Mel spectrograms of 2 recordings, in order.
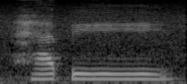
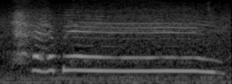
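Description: First: Said in the usual way. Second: High, crying wail of the word; hammed-up tearful squeal; mock happy wail. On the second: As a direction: cry it out like overjoyed tears. Repeats happy in a wailing cry.

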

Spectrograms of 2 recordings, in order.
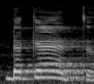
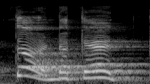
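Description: First: Said in the usual way. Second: Slow, sounded-out डकैत; slow blending. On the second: Shown as a demonstration. Teacher slowly joins letters into डकैत. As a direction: draw out डकैत as you join the letters. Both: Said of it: "कैसे पढ़ेंगे?".

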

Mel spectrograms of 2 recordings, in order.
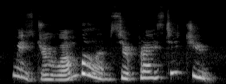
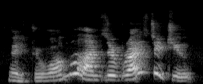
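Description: First: High, louder chiding parrot; talking parrot scolding its owner. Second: Parrot said loudly. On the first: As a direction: scold him like a prim parrot. Parrot speaks by his ear. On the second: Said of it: "the parrot said loudly". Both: Acted.

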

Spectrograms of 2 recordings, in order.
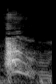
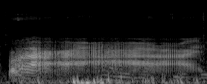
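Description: First: High, sharp wildcat snarl; high-pitched mock cougar cry; wild cougar growl. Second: Low, subdued creaky growl; long, low, softer mock growl; tame cougar growl. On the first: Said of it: "he wants somebody like". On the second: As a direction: imitate a tame cougar, pitched way down. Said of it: "but you more like".

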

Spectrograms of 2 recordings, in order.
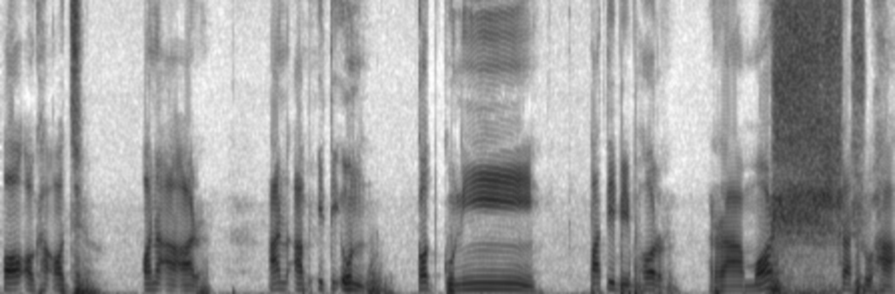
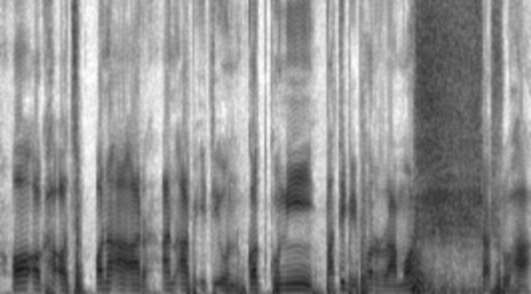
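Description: First: Slow, rhythmic recital of the prefix list. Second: Quicker rhythmic run through the prefix list; faster recital. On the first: Teacher chanting the prefix list slowly for students. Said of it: "আমি প্রথমে আস্তে আস্তে বলবো". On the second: Teacher repeating the prefix list faster for students. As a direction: rattle the prefixes off a bit faster, keeping the rhythm. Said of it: "এবার একটু দ্রুত বলবো". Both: Shown as a demonstration.

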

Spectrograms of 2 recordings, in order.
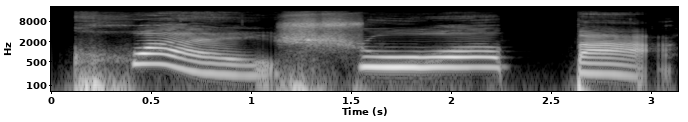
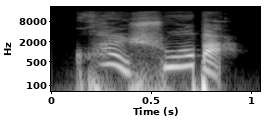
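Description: First: Loud, very slow, stretched syllables; slow syllable-by-syllable model. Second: Said in the usual way. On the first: Shown as a demonstration. Teacher models phrase for learners, slow and loud. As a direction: spell it out slowly and firmly, sound by sound.

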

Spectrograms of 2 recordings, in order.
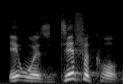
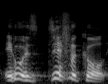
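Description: First: Said in the usual way. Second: "It was difficult" said again, a bit louder and firmer; insistent restatement; emphatic repeat. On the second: Real, not acted. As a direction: drive "difficult" home. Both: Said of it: "Let me say that".

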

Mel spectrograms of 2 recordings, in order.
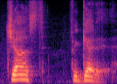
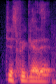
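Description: First: "Just forget it" slowed, with firm weight on "Just"; emphatic repetition. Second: Said in the usual way. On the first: Retold or imitated. Teller repeats himself to the gunman, slow and emphatic. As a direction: spell out "Just ... forget it", slowly and firmly.

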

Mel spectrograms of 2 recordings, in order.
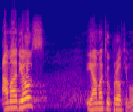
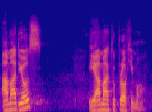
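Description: First: Much louder, pitched up, a full shout. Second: Called out loud. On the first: Pastor urging the church to say it louder, shouting. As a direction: shout it out with everything. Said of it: "Una vez más fuerte". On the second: Pastor leading the church in a loud call. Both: Shown as a demonstration.

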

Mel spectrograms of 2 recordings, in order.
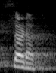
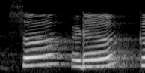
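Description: First: Said in the usual way. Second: सड़क stretched slowly, the ड़ tongue flicked; सड़क, slow with flapped ड़. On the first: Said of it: "जैसे देखो ये क्या बनी हुई है". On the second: Shown as a demonstration. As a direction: draw out सड़क and flap the ड़ clearly. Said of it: "इसको हमने क्या बोलना है". (सड़क को धीरे-धीरे, ड़ को उछालकर बोलो)

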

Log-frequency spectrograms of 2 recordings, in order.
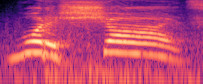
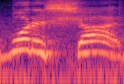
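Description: First: Slow admiring drawl. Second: Said in the usual way. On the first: Acted. Gamer marvelling at the shot, dragged out slowly. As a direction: stretch it out, slow and awed.

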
